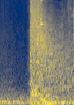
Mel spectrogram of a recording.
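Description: An AWP sniper rifle fires through a wall in CS:GO, a single sudden loud crack followed by a sustained noisy blast and rumble.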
